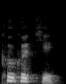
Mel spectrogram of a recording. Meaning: coconut, coconut palm
- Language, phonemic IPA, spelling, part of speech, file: French, /ko.ko.tje/, cocotier, noun, Fr-cocotier.ogg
